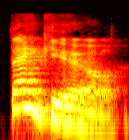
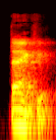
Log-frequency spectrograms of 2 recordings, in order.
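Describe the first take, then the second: First: It is said with an excited, lively tone. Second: It is said with a flat, neutral tone. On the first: "That's exciting" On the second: "which is kind of neutral"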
